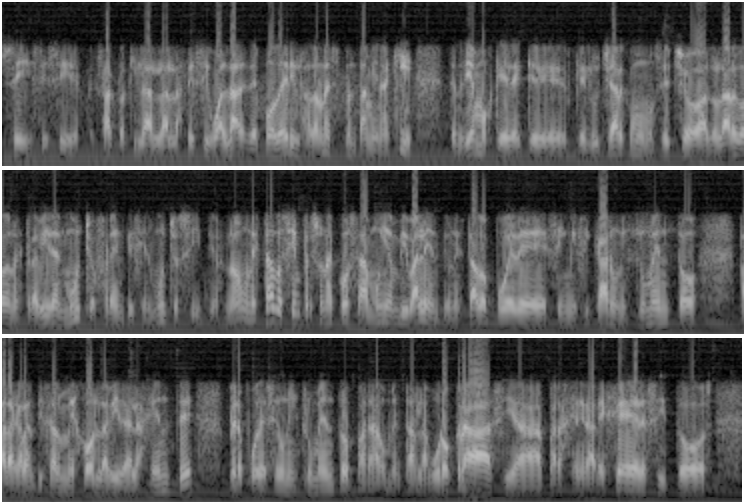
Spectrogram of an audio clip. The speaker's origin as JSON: {"language": "Spanish", "country": "Argentina", "also_born_or_lived": "Madrid", "moved": "yes", "lives_now": "Spain", "said": "yo soy argentino de origen, por lo tanto, para mí Cataluña, como lo fue antes Madrid, porque en Madrid viví 4 años... es sobre todo una tierra de acogida, es la tierra donde nacieron mis hijos"}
